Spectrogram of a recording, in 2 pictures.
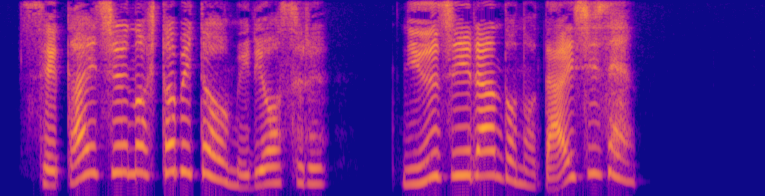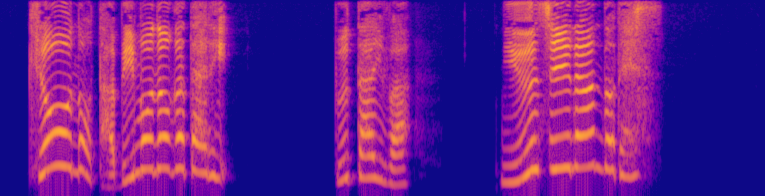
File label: Japanese TV program Narration, Japanese Female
